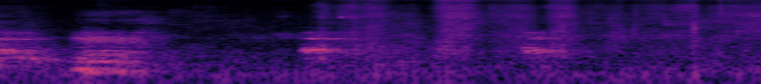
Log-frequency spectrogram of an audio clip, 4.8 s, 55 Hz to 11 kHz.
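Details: Playful, healthy Collie puppies from a litter born on 21 January 2018 let out a few brief, tonal whining yips spaced about a second apart, over faint rustling and clicks.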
